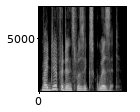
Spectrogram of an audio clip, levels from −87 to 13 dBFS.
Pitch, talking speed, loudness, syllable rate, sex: 205 Hz, 135 wpm, -18 LUFS, 6.5 syllables/s, female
